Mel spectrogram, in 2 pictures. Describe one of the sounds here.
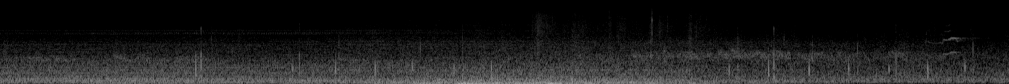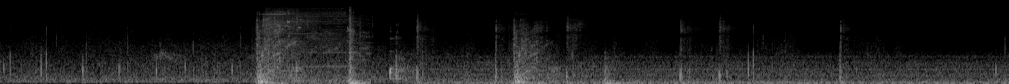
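Footsteps walk along a hard path.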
